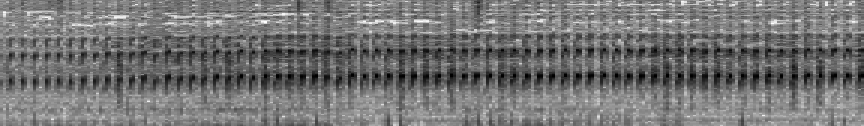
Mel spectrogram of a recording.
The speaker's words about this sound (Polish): Nawet mi się zdarzyło kiedyś, że ktoś mnie pytał, że panie, co ja mam w stawie, bo mi wieczorem po prostu jakiś ptak ze stawu śpiewa. Ja mówię, no to ropucha. No jak ropucha? No ropucha. Oto przedpremierowe wykonanie śpiewu godowego ropuchy zielonej.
